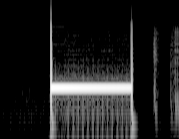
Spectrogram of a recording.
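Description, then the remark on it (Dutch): A single steady telephone ringing tone as a BNR Nieuwsradio presenter calls someone, a flat mid-pitched hum lasting under a second with sharp clicks at its start and end, followed by faint soft ticks. “Ik heb zijn nummer. Laten we even gaan bellen.”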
